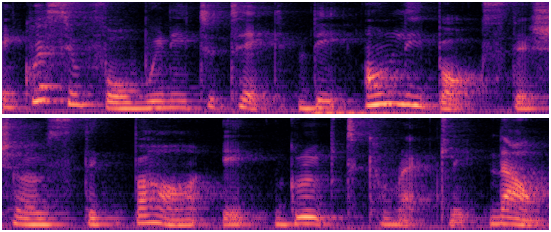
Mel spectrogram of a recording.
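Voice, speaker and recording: A woman talks fairly slowly, with audible echo from the room. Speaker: music theory teacher. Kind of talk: tutorial.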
